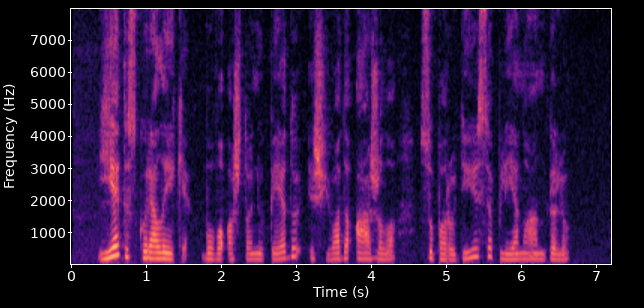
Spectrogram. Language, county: Lithuanian, Kaunas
